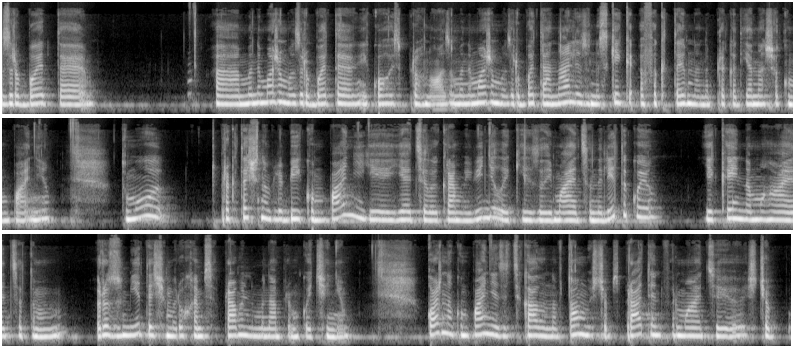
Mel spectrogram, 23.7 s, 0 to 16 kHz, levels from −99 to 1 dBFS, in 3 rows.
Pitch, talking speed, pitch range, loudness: 240 Hz, 130 wpm, 230-255 Hz, -13 LUFS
